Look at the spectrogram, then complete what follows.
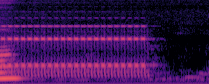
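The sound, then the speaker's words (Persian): A telephone bell rings in a rapid, fluttering trill for about a second, bright, then cuts off into quiet room tone. “زنگ میخورد”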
